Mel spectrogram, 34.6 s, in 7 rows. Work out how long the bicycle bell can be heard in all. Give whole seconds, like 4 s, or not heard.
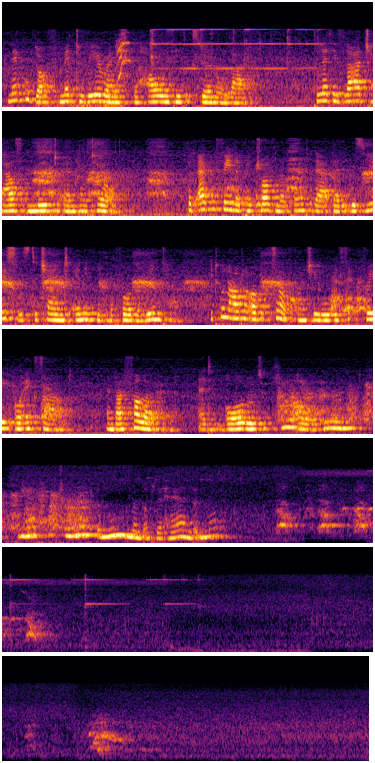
5 s.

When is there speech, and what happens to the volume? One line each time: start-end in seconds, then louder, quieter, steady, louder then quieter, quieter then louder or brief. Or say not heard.
0.1-22.7 steady.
